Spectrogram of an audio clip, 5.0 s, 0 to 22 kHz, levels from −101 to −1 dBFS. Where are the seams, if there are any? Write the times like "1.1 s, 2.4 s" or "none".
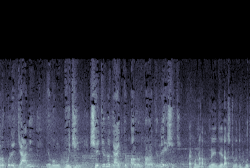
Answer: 3.7 s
